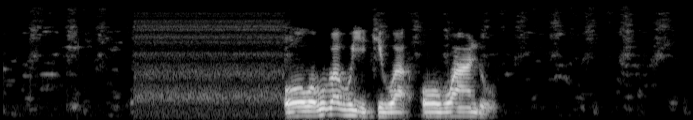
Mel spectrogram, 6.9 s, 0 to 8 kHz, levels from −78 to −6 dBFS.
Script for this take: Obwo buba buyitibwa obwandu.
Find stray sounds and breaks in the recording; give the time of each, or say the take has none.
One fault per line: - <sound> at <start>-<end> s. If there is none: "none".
none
